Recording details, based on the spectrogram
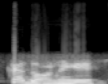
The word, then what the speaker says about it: Cadoneghe: Qual è la pronuncia corretta? Ciao, ben arrivata. – Ciao, ciao Giulia, ciao a tutti e a tutti. La pronuncia corretta è Cadoneghe, sì. Cadoneghe, provincia di Padova.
